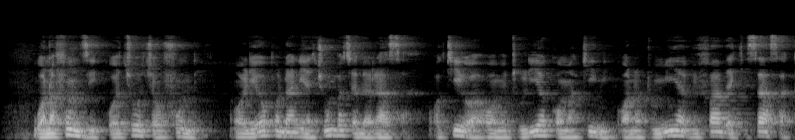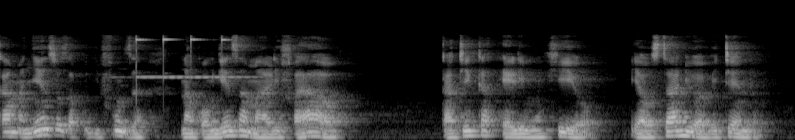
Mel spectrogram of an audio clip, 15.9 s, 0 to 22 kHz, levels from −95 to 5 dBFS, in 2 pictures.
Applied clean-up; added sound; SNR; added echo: none; Glass / Bell; 11 dB; reverberation time 0.4 s.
